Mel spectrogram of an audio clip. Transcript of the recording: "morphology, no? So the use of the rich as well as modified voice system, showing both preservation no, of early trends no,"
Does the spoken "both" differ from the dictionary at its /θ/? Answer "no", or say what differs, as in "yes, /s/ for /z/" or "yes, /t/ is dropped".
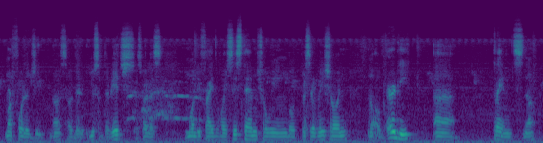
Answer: yes, /t/ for /θ/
